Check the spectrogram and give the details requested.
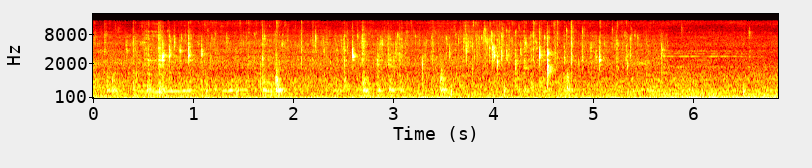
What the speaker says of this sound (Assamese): মই পকৰি কিটা ধুনিয়াকে ভাজি লম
